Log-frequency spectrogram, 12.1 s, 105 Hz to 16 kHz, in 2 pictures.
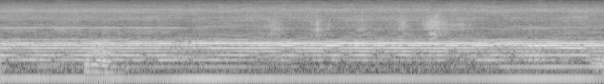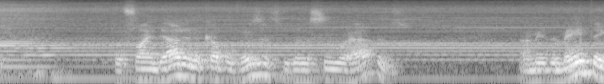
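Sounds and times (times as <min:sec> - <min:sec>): massage gun motor buzz: 0:00.0 - 0:12.0.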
